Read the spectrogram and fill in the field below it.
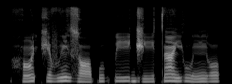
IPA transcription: hɔ̃˨˦ t͡ʃə˨vĩ˧ zɔ˨ pu˧k͡piː˧d͡ʒiː˨tã˦ ju˦˨ ɲo˦

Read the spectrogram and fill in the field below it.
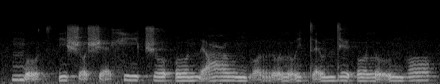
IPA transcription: mo̰t͡sʼiʃɔ̰ʃ ɛ̰xit͡ʃo ʔonɛ̰ ʕoŋɡɔ̰ro̰lo̰i̯ tɛ̰u̯ndɪʔo lo̰u̯ŋɡɔ

